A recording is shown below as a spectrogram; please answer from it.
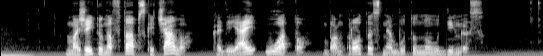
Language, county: Lithuanian, Panevėžys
